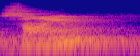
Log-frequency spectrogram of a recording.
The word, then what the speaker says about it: sign: بعد كده هنا GN تبقى G silent, like no, no, sign, design. no, no, sign, design.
